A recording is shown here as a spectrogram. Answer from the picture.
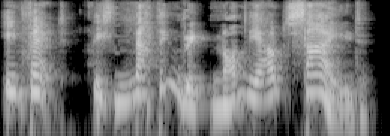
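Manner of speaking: high-pitched rabbit reporting; high, light courtier rabbit. Acted. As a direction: explain in a very high voice.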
